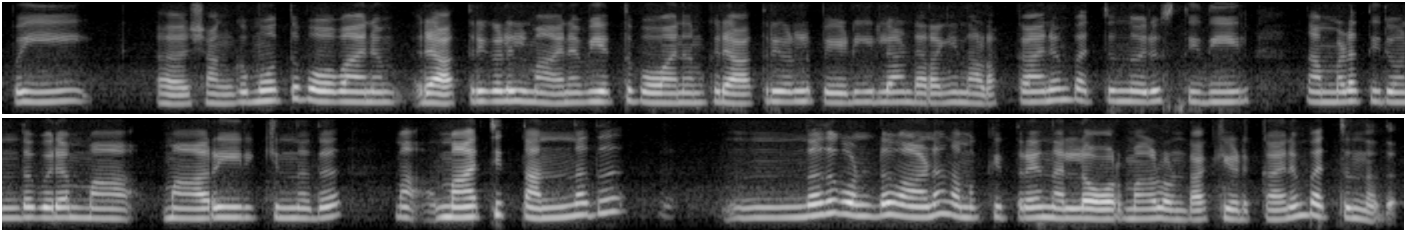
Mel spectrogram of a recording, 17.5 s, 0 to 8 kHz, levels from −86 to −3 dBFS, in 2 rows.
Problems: low volume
